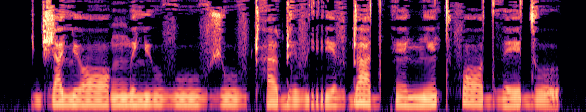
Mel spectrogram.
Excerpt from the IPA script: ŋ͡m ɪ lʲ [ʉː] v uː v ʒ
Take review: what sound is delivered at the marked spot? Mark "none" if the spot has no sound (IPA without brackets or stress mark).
uː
